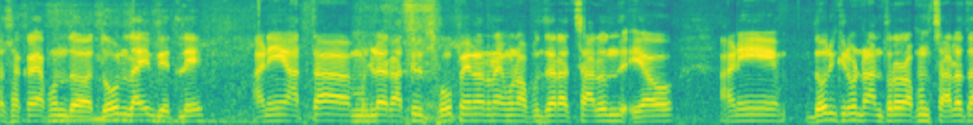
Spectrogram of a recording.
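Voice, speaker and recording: Brief: fifties male live-streamer, slightly high voice, rambling and friendly, outdoor phone audio with faint traffic behind. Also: fairly bright tone. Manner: chatty, with many fillers and restarts. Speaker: vlogger. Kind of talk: live-stream walking vlog. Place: outdoors on a city road at night.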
